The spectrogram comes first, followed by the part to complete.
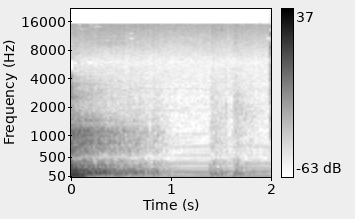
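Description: The tail of a man's spoken word dying away in a large, reverberant church, fading over about a second into near silence.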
